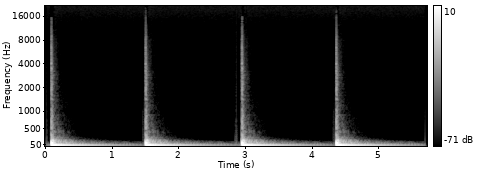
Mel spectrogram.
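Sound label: BASS Clr Soft Felt, bass drum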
